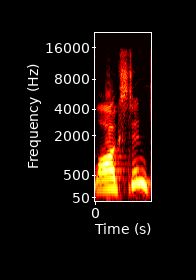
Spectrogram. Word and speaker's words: Logsdon: Lo how do you say your last name logon logon simple and an unusual spelling on Kate I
